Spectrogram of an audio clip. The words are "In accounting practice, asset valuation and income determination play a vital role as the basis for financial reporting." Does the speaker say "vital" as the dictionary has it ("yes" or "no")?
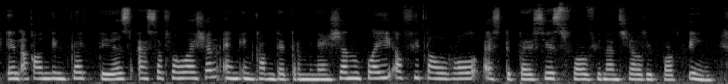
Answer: no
